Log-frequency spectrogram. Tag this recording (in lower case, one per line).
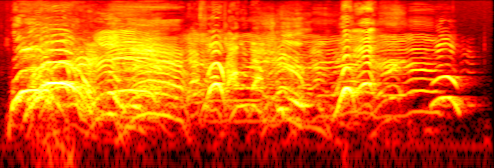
cheering
crowd
human group actions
